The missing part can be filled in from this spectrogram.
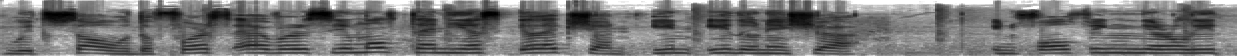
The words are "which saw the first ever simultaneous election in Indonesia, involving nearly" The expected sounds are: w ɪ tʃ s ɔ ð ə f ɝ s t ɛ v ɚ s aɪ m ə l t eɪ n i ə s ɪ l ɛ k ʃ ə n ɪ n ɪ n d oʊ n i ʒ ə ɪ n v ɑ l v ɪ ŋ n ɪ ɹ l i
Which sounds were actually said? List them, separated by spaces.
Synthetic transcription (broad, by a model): w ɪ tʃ s ɔ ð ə f ɝ s t ɛ v ɚ s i m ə l t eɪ n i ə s ɪ l ɛ k ʃ ə n ɪ n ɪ n d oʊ n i ʃ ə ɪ n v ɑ l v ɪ ŋ n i ɹ l i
